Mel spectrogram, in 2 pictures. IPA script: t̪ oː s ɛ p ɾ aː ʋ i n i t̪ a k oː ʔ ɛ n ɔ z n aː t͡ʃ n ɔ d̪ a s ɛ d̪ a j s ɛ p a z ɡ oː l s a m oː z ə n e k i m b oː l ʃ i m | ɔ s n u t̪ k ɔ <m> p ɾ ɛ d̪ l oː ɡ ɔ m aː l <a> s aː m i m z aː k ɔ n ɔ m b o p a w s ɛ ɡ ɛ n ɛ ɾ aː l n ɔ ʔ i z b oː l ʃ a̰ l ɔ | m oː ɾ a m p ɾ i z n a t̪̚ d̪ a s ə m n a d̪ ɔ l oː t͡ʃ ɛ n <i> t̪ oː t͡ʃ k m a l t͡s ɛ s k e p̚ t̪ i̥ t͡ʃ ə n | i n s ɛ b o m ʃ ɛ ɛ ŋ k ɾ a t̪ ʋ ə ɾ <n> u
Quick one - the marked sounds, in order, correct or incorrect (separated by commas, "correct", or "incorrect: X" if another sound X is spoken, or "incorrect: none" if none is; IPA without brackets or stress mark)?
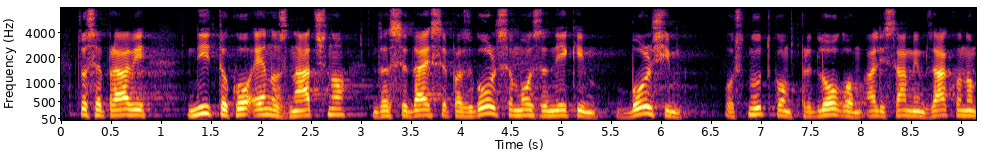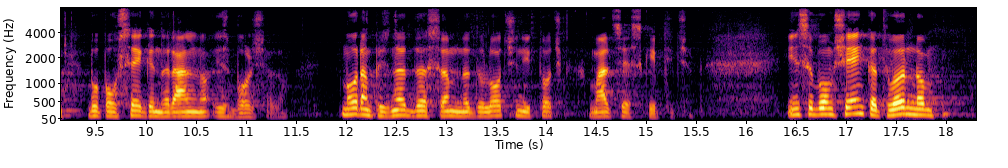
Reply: correct, incorrect: i, correct, correct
